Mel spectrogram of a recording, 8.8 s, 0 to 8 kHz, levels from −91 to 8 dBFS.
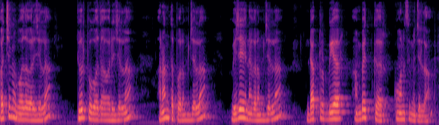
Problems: none marked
